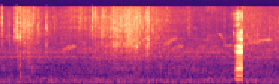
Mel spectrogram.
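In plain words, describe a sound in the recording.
Leaves rustle as hands pull through plants.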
